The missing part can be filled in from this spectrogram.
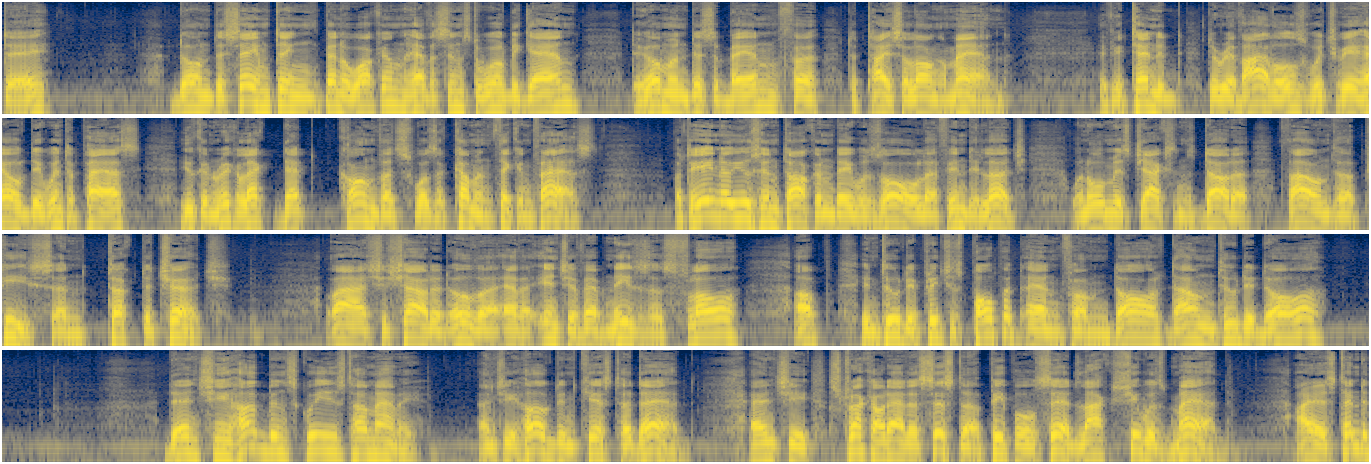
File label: how lucy backslid, humour and dialect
